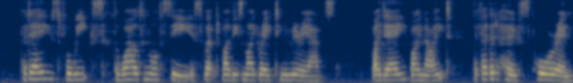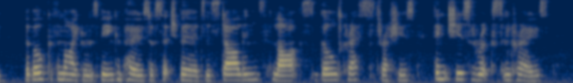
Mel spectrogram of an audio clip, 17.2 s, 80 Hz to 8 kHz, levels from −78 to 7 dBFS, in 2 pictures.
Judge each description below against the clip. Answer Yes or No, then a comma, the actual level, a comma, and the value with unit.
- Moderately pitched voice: No, high, 200 Hz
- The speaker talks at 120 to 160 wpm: Yes, average, 145 wpm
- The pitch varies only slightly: Yes, narrow, 2.1 semitones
